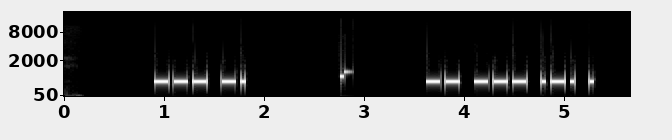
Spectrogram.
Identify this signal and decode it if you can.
Morse code, heard as a keyed tone, about 25 wpm, 700 Hz. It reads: ON MORE
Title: Sentences from Top 100 Words - New Word Drill - 25wpm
